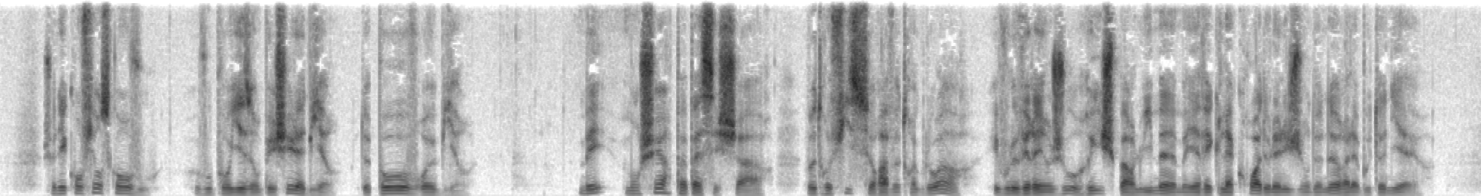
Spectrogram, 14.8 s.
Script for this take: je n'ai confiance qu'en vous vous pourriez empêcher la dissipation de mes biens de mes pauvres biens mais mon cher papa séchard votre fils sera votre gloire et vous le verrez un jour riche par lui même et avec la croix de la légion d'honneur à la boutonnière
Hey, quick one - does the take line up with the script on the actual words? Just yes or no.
no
